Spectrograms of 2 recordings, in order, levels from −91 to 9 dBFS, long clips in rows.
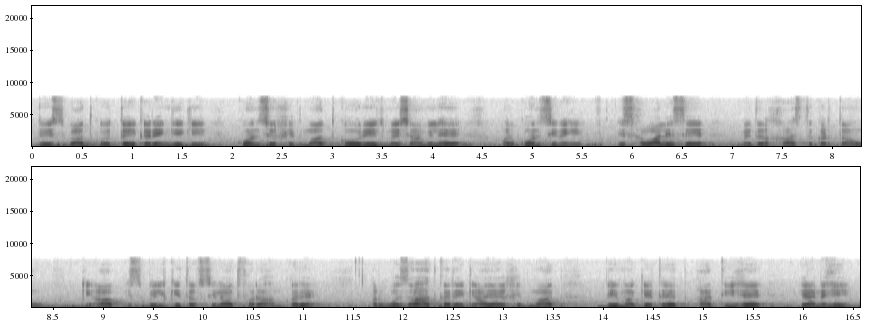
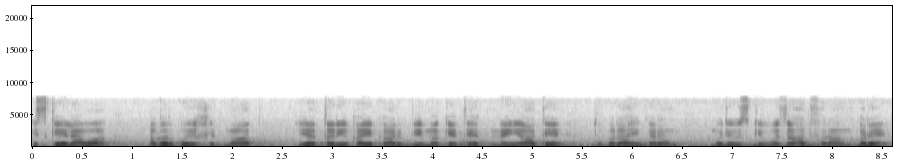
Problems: constant background noise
